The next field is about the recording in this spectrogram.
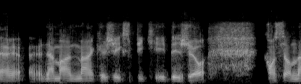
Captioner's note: speaking French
